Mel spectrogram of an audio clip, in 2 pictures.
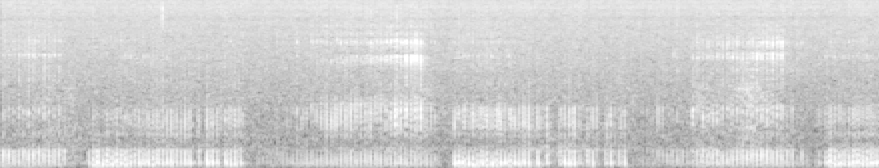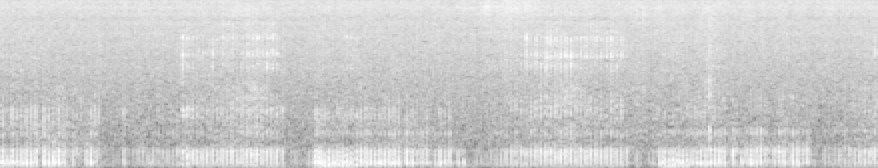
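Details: Loud purring from Bronco, a domestic cat: deep buzzing rumble in repeated phases roughly every two seconds, alternating with each breath in and out, with faint higher rustles.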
